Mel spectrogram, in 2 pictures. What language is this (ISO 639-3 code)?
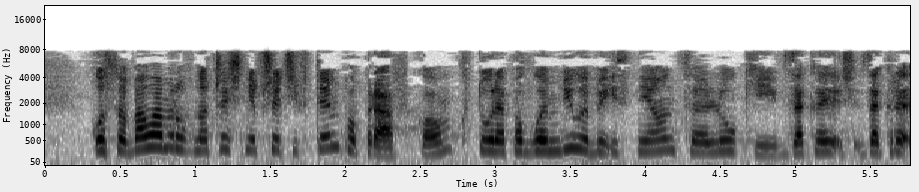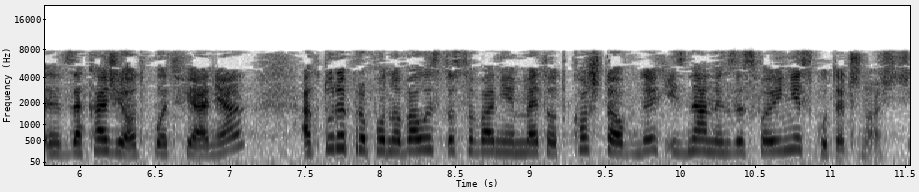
pol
